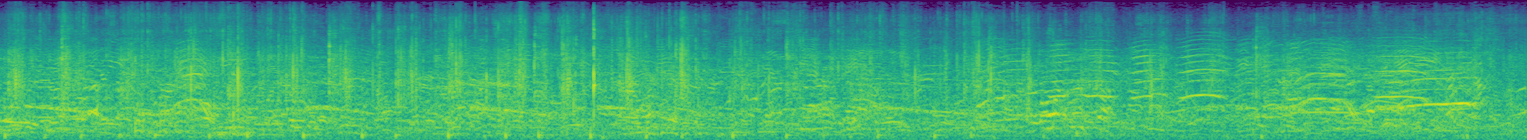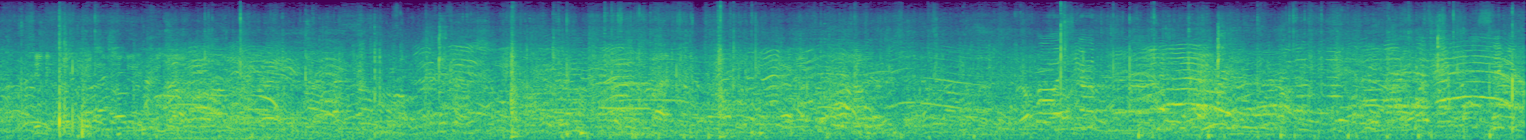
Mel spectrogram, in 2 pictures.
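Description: Many overlapping voices of players and spectators talking, calling out and cheering, none of it clear words, with a few sharp knocks now and then.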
